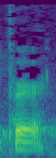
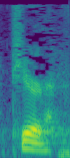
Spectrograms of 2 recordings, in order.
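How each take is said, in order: First: "pure" said like "purr"; mispronounced "pure". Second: Said in the usual way. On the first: Real, not acted. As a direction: drop the y-glide from "pure", so it rhymes with "fur". Slips, then corrects the word.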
